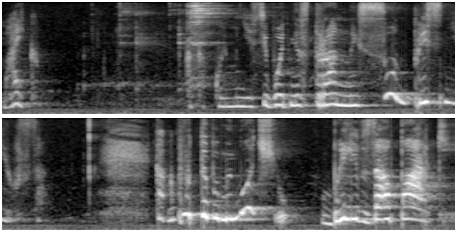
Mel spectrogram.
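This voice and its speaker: A woman's voice: sits high, animated, slow pace, long pauses, a little mellow. A woman playing an earnest, wondering little girl in a 1960s audio play, with a childlike, wide-eyed delivery. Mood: excited, confiding.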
